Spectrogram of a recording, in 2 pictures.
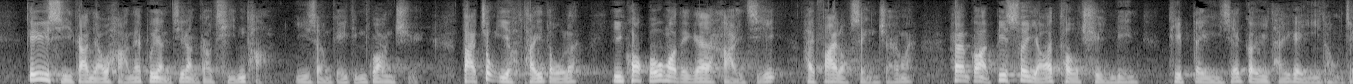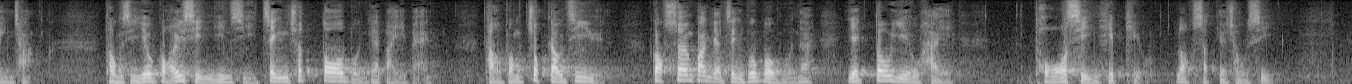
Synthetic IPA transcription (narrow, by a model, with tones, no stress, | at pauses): ke˥jɥyː˥siː˨˩kaː˧njɐ˨˧whaː˨˩nɛː˥puː˨˧˥njɐ˨˩nt͡siː˨˥lɐ˨˩ŋkɐ˧wt͡sʰiː˨˥nt̪ʰa̰ː˨˩m | jiː˨˧sœː˨˩ŋke˨˥jt̪iː˨˥mkʷwaː˥nt͡ʃyː˨˩ | t̪aː˨jt͡sʊ˥k̚jiː˨˧t̪ʰɐ˨˥jt̪o˧wlɛː˥jiː˨˩kʰɔː˧k̚po˨˥wŋɔː˨˧t̪e˨jkɛː˧ha̰ː˨˩jt͡siː˨˥ | hɐ˨jfaː˧jlʊ˨k̚sɪ̰˨˩ŋt͡ʃœː˨˥ŋlɛː˥ | hœː˥ŋkɔː˨˥ŋjɐ˨˩npiː˥t̚sɵ˥ɥjɐ˨˧wjɐ˥t̪ʰo˧wt͡ʃʰyː˨˩nmiː˨n | t̪ʰiː˧p̚t̪e˨jjiː˨˩t͡sʰɛː˨˥kɵ˧ɥt̪ʰɐ˨˥jkɛː˧jiː˨˩t̪ʰʊ˨˩ŋt͡sɪ˧ŋt͡sʰaː˧k̚ | t̪ʰʊ˨˩ŋsiː˨˩jiː˧wkɔː˨˥jsiː˨njiː˨nsiː˨˩t͡sɪ˧ŋt͡ʃʰɵ˥t̚t̪ɔː˥muː˨˩nkɛː˧pɐ˨jpɛ̰ː˨˥ŋ | t̪ʰɐ˨˩wfɔː˧ŋt͡sʊ˥kːɐ˧wt͡siː˥jy̰˨˩n | kɔː˧k̚sœː˥ŋkʷaː˥nkɛː˧t͡sɪ˧ŋfu˨˥po˨wmuː˨˩nɛː˥ | jɪ˨k̚t̪o˥wjiː˧whɐ˨j | t̪ʰɔː˨˧siː˨nhiː˧p̚t̪ʰḭ˨˩w | lɔː˨k̚sɐ˨t̚kɛː˧t͡ʃʰo˧wsiː˥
